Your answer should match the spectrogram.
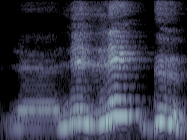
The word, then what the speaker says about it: légumes: Les légumes, il est fermé.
